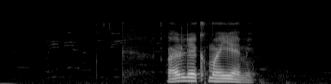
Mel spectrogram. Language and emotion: Russian, neutral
